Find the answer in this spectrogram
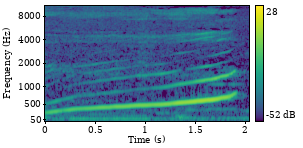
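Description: A single pitched tone that glides steadily upward over about two seconds, getting a little louder, then cuts off abruptly: a rising 'magic' effect sound as the sweater changes colour.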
